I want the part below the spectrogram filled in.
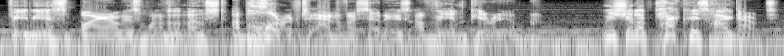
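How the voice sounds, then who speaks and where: An actor playing a scornful, zealous Inquisitor, imperious and declamatory, in a theatrical game cutscene. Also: male voice, fairly low pitch, very animated, a little slow, bright, forceful tone, faint music behind, heavily acted, rough recording. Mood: dismissive.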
